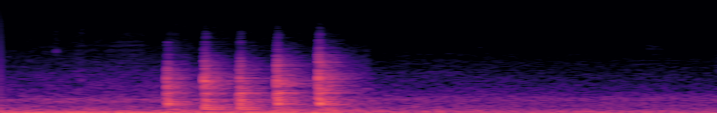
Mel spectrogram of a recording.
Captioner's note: knocking on door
